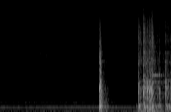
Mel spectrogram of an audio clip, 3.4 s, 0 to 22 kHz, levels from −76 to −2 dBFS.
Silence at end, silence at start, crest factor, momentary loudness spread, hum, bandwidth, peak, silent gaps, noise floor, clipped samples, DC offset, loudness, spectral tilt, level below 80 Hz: 0 s; 2 s; 26 dB; 10 LU; none; 16 kHz; -18 dBFS; none; -66 dBFS; under 0.1%; under 0.1%; -40 LUFS; -4.5 dB/octave; -60 dBFS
